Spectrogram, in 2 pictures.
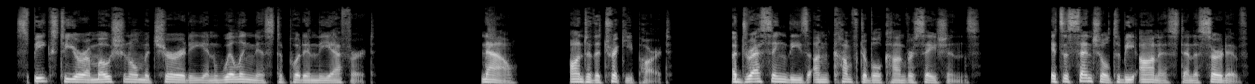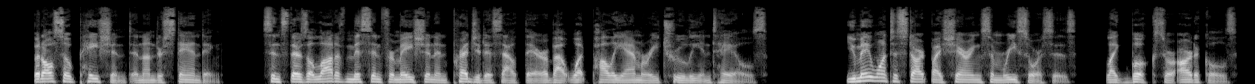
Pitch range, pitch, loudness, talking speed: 95-120 Hz, 105 Hz, -16 LUFS, 150 wpm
